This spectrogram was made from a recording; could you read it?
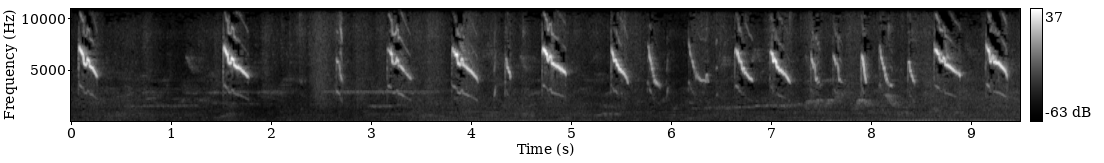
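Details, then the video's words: Lure song of an Oriental white-eye for getting a quiet white-eye to sing: sharp, very high downslurred notes repeated roughly every half second to one second, some doubled, over faint low background noise. "pancingan pleci macet bunyi dengan suara ini"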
